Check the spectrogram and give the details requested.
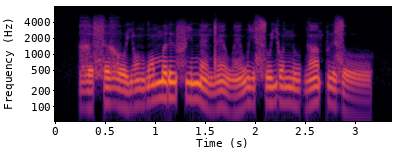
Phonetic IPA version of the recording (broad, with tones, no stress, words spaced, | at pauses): ɣə˨sə˧ɣo˨ jɔ̃˧ɡ͡bɔ̃˦mə˦ ɾɨ˦fi˦ nɛ̃˧dɛ̃˦˨ wɛ̃˨˦ wi˧su˦jo˦nu˧ ɡã˦pɨ˧ zoː˨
